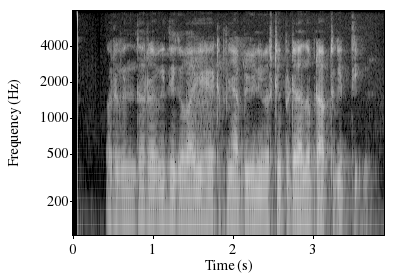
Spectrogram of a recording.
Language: Punjabi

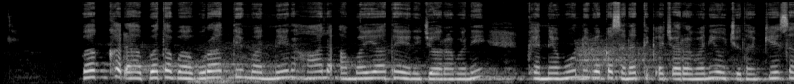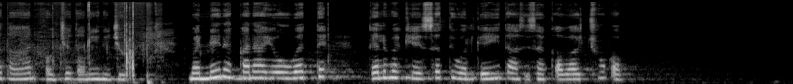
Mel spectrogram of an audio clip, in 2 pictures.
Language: Oromo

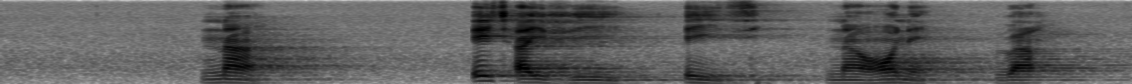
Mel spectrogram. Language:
Venda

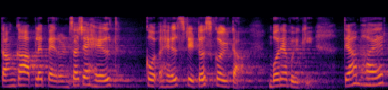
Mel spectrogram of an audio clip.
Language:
Konkani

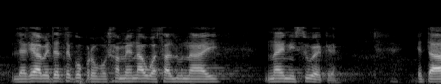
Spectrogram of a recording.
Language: Basque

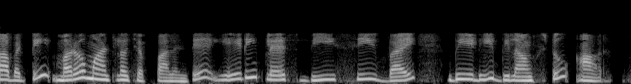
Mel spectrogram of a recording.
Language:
Telugu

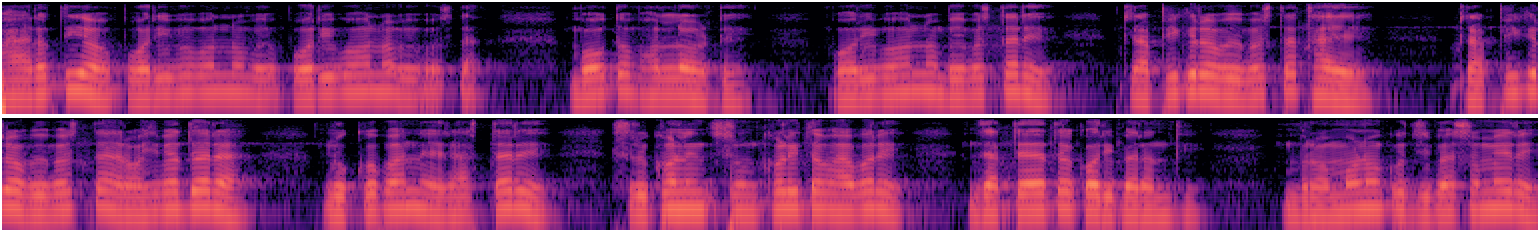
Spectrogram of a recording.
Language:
Odia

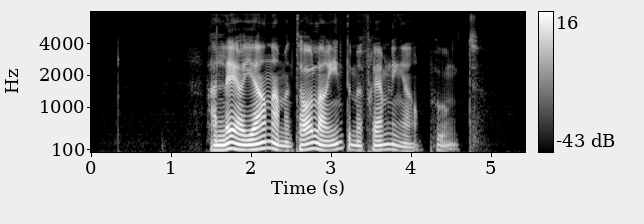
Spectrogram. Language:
Swedish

